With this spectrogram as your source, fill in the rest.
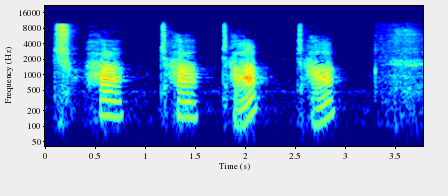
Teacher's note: the sound of the CH, I said it's almost like in chip, but it should be aspirated. It's harder.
